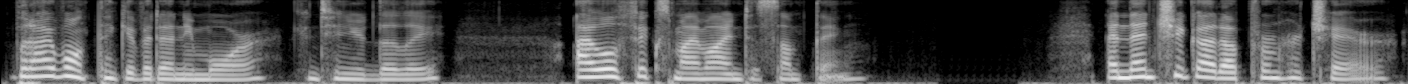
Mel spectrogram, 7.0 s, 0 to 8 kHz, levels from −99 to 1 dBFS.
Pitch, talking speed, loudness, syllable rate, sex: 215 Hz, 215 wpm, -18 LUFS, 5.9 syllables/s, female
